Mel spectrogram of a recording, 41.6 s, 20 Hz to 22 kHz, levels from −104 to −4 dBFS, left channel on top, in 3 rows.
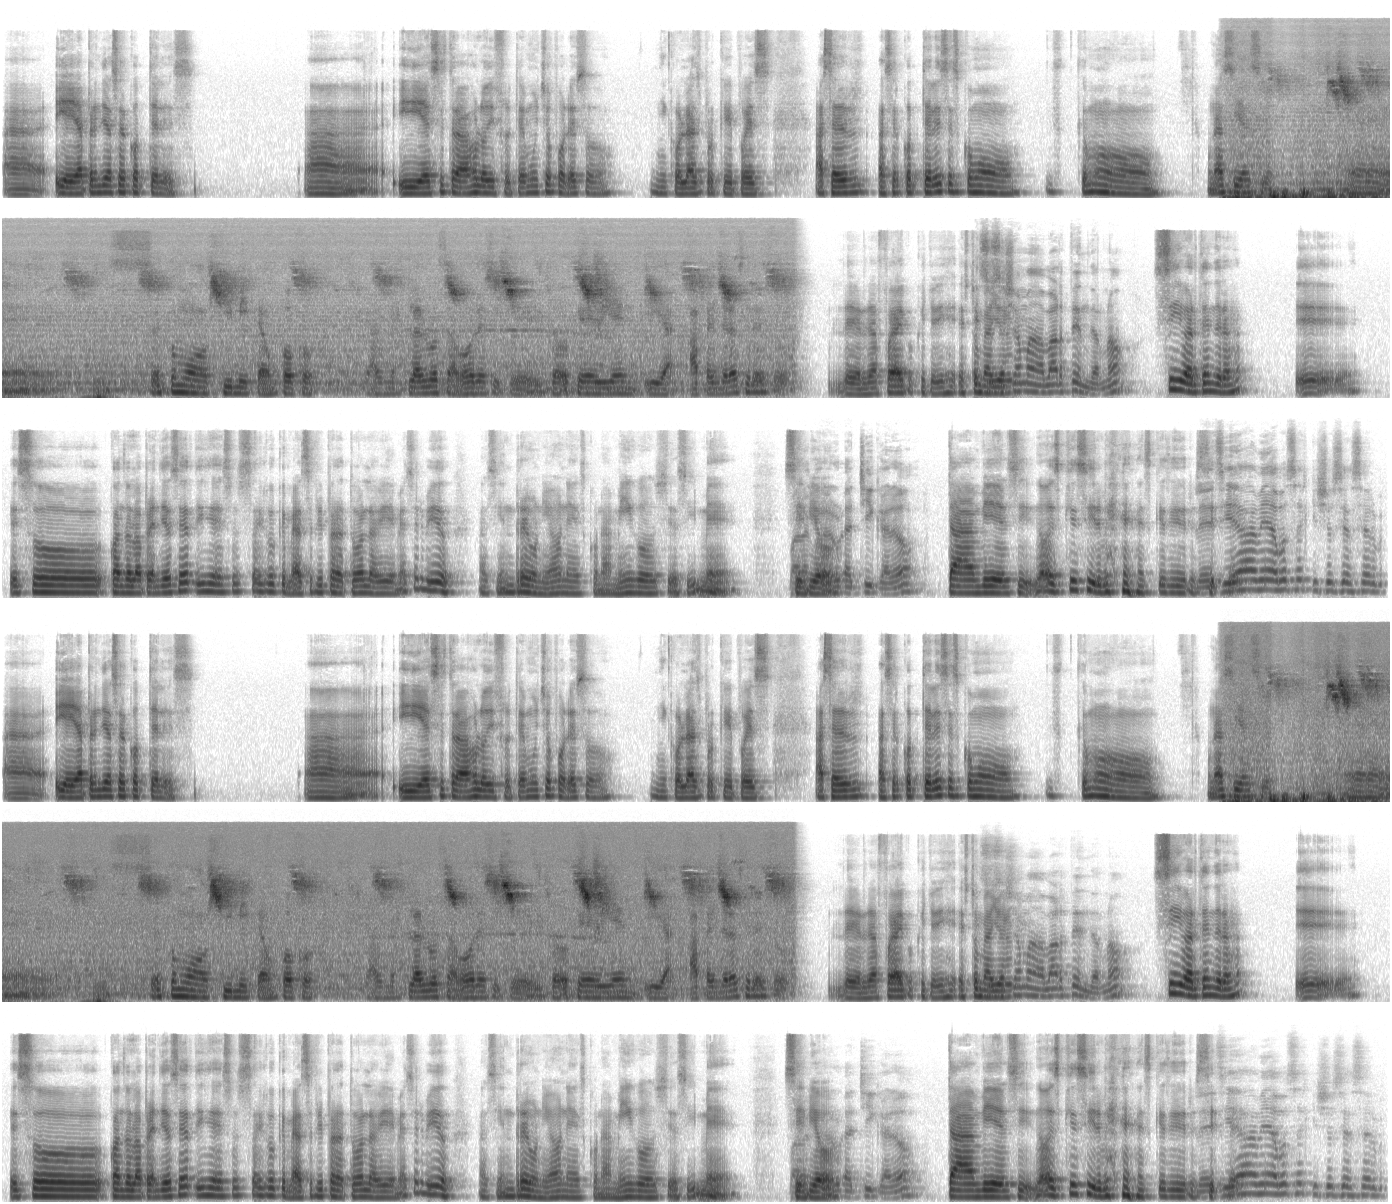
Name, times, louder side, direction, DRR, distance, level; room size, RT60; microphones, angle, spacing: voice 1, 0.0-1.9 3.0-6.1 6.5-10.2 10.4-11.6 12.1-12.8 13.4-14.5 14.8-17.0 17.5-21.8 22.2-24.0 25.4-26.3 26.8-27.5 27.8-32.3 32.5-35.0 35.6-36.1 37.2-40.1, right 1 dB, 15° right, 0.5 m, -31 dB
sound 1, 12.2-21.8, right 7 dB, 60° right, 1.2 m, -30 dB
voice 2, 23.6-25.1 35.6-36.9 39.7-41.6, left 2 dB, 45° left, 1.1 m, -40 dB
13.0 x 5.8 x 7.7 m
head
